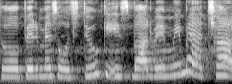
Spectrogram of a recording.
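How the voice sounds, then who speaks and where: Over noticeable background noise, a woman speaks with a high pitch and fairly even intonation. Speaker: gaming streamer. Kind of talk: gameplay commentary. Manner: casual, chatty.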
